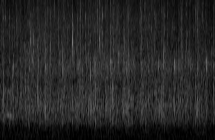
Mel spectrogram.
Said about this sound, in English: How many of you know God deserves a round of applause for that?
